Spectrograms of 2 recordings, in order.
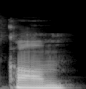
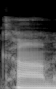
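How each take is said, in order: First: The vowel is a short o sound. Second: The vowel is not a short o sound. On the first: The speaker calls it right. "it's an all sound. It's a short O" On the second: The speaker calls it wrong. "instead of being com"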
